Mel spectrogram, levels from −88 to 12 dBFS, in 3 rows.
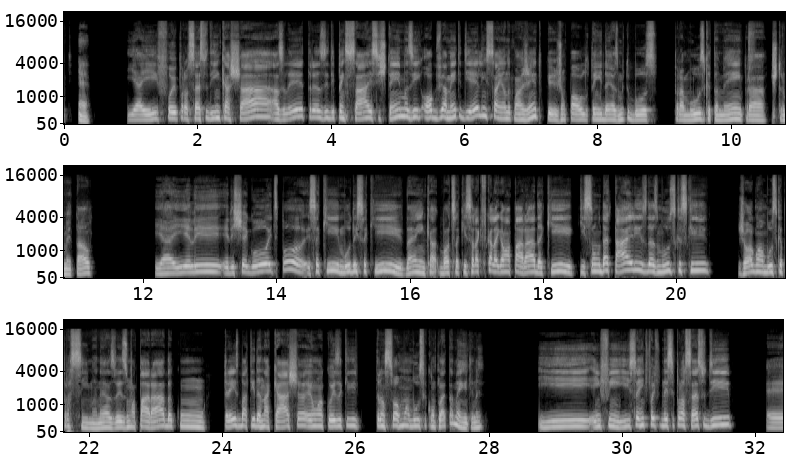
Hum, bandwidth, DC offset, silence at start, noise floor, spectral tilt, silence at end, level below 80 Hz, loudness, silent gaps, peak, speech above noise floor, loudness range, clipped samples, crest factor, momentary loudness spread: none; 16 kHz; under 0.1%; 0.2 s; under -90 dBFS; -4.5 dB/octave; 0 s; -54 dBFS; -19 LUFS; 0.47-0.95 s, 8.96-9.15 s, 11.34-12.18 s, 20.61-20.92 s, 23.89-24.03 s, 26.15-26.30 s, 28.06-28.74 s, 31.76-32.16 s; -6 dBFS; over 71 dB; 2 LU; under 0.1%; 12 dB; 5 LU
